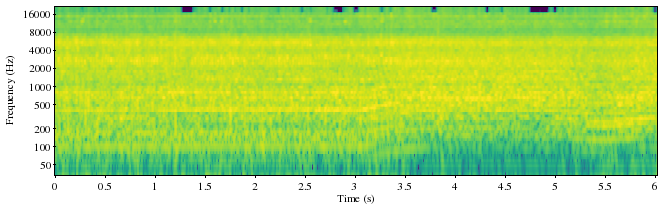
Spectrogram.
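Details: Engine-driven fertilizer spreader/blower that would not start, after carburetor repair with the hardened diaphragm replaced; loud, even two-stroke buzz holding steady, pitch shifting smoothly with throttle without stumbling; runs clean and healthy.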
